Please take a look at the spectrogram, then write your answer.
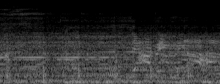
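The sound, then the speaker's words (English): A heavy metal singer half-shouts a rough, strained vocal line over a dense, loud wall of distorted band sound, the voice pushing between shouting and screaming. “It's like he doesn't know whether to shout or like somewhat scream it.”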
